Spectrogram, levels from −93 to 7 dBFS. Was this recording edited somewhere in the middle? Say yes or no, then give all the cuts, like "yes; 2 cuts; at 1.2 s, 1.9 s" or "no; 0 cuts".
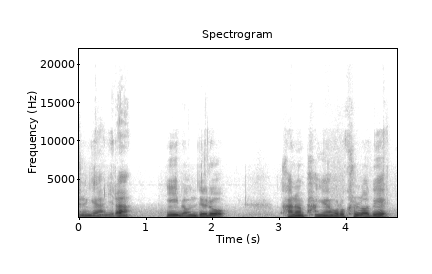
no; 0 cuts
